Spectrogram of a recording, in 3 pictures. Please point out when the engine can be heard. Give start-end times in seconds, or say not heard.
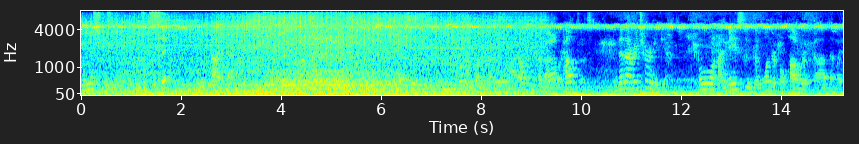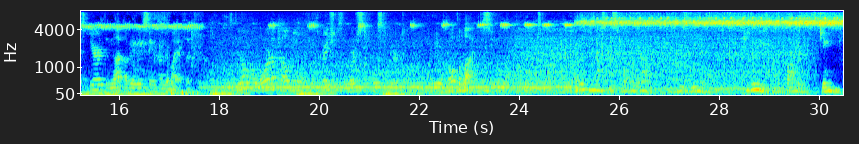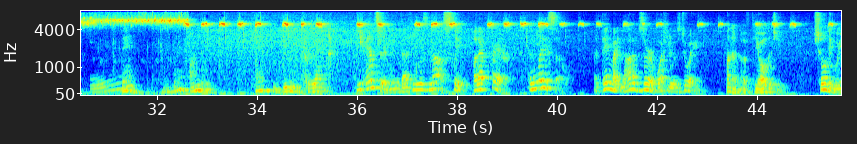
0.0-30.1.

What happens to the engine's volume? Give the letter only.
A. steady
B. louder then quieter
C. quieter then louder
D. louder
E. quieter
C.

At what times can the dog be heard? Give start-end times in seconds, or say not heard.
not heard.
